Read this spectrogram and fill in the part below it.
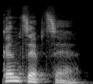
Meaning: concept, idea
- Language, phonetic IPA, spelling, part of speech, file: Russian, [kɐnˈt͡sɛpt͡sɨjə], концепция, noun, Ru-концепция.ogg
